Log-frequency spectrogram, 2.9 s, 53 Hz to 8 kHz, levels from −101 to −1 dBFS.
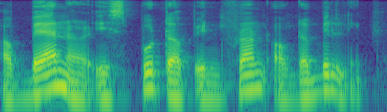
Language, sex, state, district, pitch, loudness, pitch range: English, male, Assam, Kamrup Metropolitan, 105 Hz, -20 LUFS, 95-140 Hz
